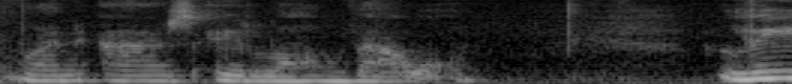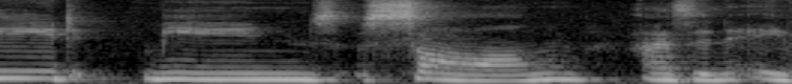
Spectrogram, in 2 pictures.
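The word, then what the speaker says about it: Lied: hearing a piece called Le which is spelled l i d and I know people go that's not how you would say that well if you're in Germany it is um when you have two vowels in German you ignore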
